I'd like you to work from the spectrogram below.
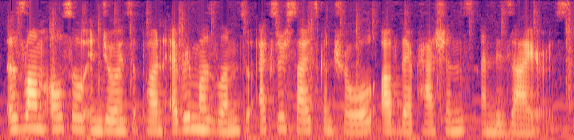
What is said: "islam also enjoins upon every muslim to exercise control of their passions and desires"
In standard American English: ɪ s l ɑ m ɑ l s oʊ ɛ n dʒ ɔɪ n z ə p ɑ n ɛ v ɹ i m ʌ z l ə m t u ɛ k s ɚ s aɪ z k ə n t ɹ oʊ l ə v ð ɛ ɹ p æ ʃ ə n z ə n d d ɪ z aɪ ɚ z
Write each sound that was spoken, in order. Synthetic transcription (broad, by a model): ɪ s l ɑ m ɑ l s oʊ ɛ n dʒ ɔɪ n z ə p ɑ n ɛ v ɹ i m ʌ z l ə m t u ɛ k s ɚ s aɪ z k ə n t ɹ oʊ l ə v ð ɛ ɹ p æ ʃ ə n z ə n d d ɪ z aɪ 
